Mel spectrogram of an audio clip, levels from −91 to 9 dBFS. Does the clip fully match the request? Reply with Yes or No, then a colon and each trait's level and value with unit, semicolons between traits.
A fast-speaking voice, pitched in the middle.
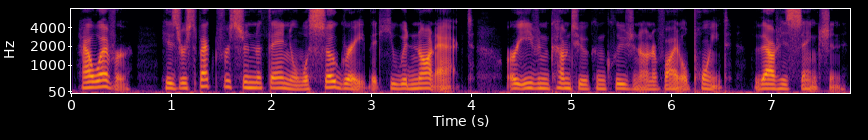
Yes: fast, 210 wpm; medium, 170 Hz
